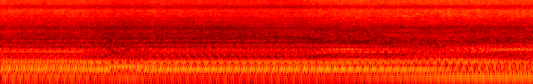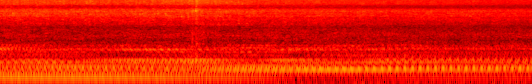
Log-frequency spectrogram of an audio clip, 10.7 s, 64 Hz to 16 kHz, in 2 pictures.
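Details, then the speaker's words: 2003 SVT Cobra new fully forged engine, restart: steady even idle, smooth low hum, no ticking or tapping, strong oil pressure; normal idle. "Tons of oil pressure still. Whisper quiet so far. Man, that is night and day compared to the last startup."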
